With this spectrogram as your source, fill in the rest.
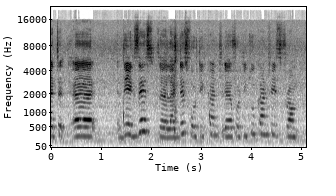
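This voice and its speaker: Against noticeable background noise, a woman with a non-native accent speaks at a high pitch. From Afghanistan. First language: not English. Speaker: speaker at a public talk. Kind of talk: speech. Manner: halting; reading from paper.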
